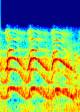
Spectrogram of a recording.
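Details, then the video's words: Taylor, a former pet Yellow-naped amazon and skilled mimic, performing on stage at the San Diego Zoo, gives three quick swooping, nasal yelps, each rising then falling, about two per second, like an imitated whine. "the Talking Parrot"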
